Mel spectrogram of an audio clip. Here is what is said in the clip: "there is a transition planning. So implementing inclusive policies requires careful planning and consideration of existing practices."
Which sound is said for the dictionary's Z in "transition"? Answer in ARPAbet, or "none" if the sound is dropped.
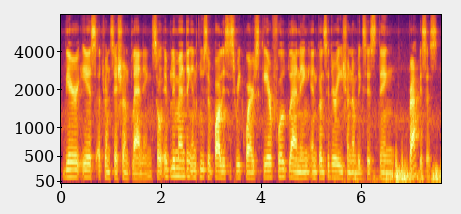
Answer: S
